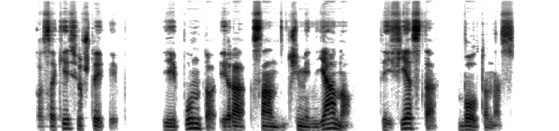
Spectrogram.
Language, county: Lithuanian, Panevėžys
